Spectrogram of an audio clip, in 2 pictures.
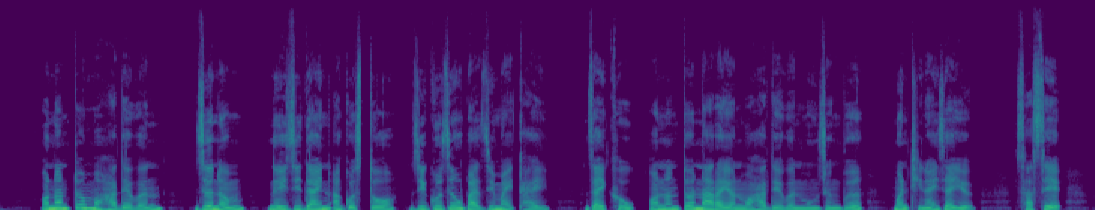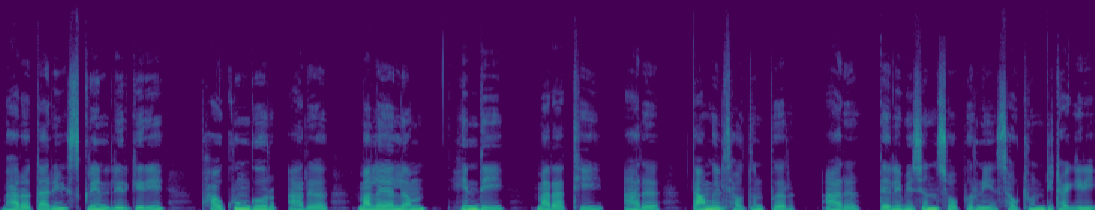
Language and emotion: Bodo, neutral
